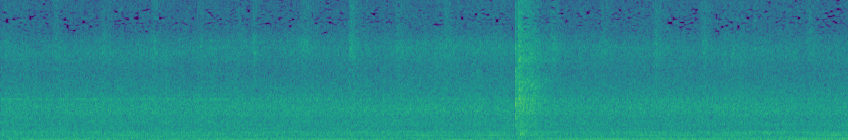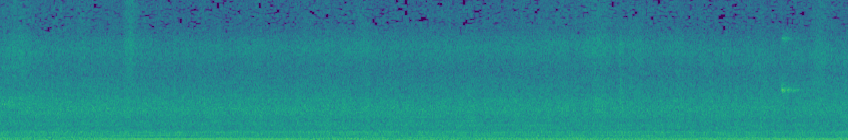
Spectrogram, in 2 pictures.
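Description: Steady hum and rumble inside the carriage of an MTR M-Train on the move, with a single sharp click about five seconds in and the noise growing slightly louder around ten seconds in.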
